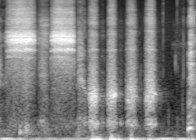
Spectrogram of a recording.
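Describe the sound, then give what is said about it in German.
A person imitates panting with their voice: two long, breathy exhales followed by a quick run of short, rhythmic huffs, fairly loud, with no speech. “Und natürlich hecheln, hecheln.”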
